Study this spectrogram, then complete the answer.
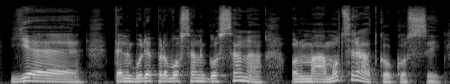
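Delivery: high, bright-voiced little hen calling out with delight; excited calling. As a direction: squeal it with joy at the gift. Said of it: "volala nadšeně vaječnatka".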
